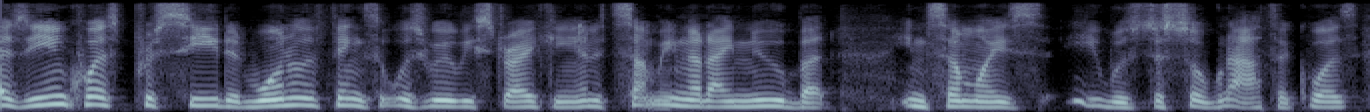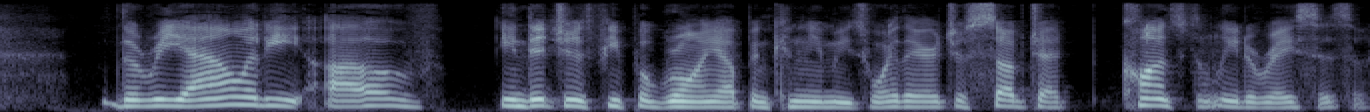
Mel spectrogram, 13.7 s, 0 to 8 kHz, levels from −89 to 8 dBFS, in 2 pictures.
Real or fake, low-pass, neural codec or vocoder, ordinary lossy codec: fake; 7.2 kHz; codec, 24 kHz, 0.9 kbps, WavTokenizer, small release; MP3, 48 kbps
